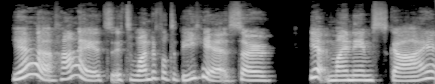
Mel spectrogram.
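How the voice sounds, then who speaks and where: A woman with a New Zealand accent at a moderate pace, in a very clean recording with a silent background. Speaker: ADHD coach, former academic. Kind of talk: interview.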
